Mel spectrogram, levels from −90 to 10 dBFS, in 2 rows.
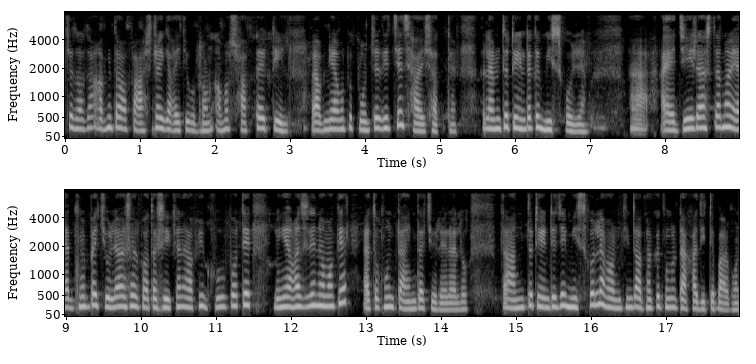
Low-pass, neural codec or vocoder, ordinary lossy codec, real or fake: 7.2 kHz; codec, 24 kHz, 0.9 kbps, WavTokenizer, medium speech release version 2; none; fake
